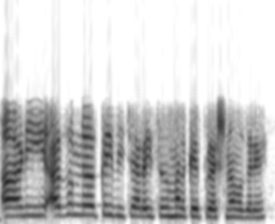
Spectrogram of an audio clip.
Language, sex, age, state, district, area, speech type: Marathi, female, 18-30, Maharashtra, Nashik, urban, conversation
